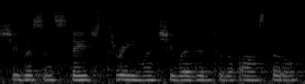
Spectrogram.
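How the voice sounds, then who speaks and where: The delivery moves at a fairly slow pace. Noticeable background noise is present. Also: woman. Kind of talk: interview answer.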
